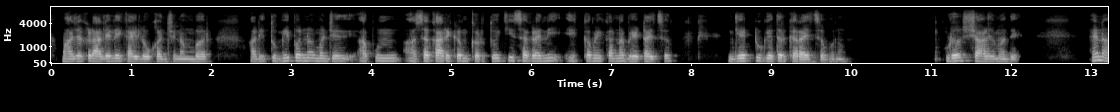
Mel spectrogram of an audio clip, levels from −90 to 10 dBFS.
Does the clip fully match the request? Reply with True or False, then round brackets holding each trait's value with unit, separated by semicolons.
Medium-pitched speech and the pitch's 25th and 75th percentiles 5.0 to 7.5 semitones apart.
False (155 Hz; 2.4 semitones)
